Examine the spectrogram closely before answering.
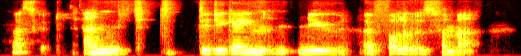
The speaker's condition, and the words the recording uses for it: Stuttering. Like, some people I know didn't realize that I stammered until I told them that I stammered.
